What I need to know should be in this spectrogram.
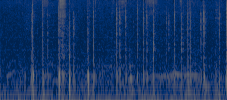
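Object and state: Hardcover book with paper jacket, tapped and scratched.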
